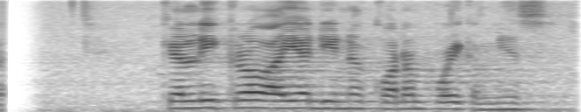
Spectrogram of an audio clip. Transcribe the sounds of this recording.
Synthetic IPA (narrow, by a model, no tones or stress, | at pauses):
kɛlikɾɔwajadinəkɔɾənpɔikəmis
